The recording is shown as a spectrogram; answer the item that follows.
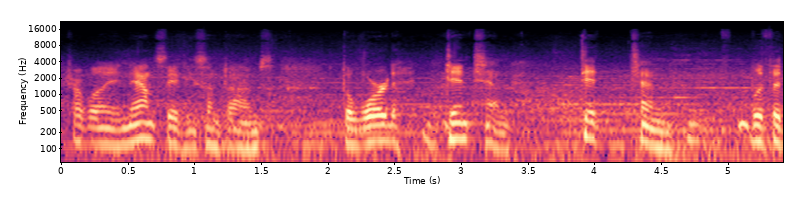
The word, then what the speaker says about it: Denton: Michael that's normal that's the Texas accent you have that soft tea almost an N for the tea for Denton Texas and speaking of Texas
